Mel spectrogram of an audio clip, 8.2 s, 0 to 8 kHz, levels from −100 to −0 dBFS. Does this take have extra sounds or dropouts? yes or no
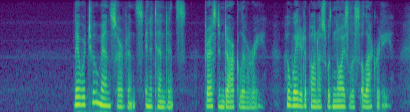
no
